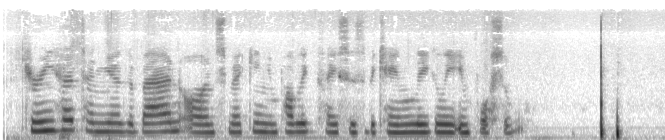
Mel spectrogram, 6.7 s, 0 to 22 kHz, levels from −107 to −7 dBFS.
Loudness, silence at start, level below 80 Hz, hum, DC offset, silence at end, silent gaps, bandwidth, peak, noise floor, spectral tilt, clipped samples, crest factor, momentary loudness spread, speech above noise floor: -38 LUFS; 0.25 s; -66 dBFS; none; under 0.1%; 0.45 s; none; 16.5 kHz; -10 dBFS; -73 dBFS; -7 dB/octave; under 0.1%; 28 dB; 11 LU; 34 dB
